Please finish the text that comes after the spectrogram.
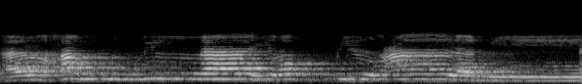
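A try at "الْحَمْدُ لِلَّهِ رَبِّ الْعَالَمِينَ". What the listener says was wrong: Aduh, mumtaz. Dah fase nih, Syekh.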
